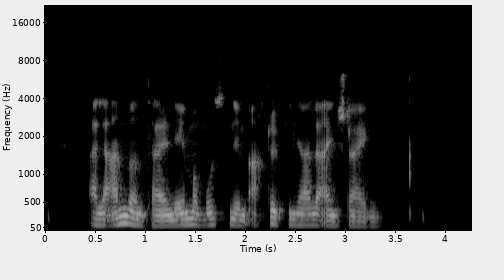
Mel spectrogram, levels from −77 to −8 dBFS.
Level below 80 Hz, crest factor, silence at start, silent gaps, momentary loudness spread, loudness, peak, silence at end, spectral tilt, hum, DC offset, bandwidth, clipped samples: -76 dBFS; 22 dB; 0.45 s; none; 17 LU; -38 LUFS; -18 dBFS; 0.9 s; -5 dB/octave; none; under 0.1%; 9.8 kHz; under 0.1%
